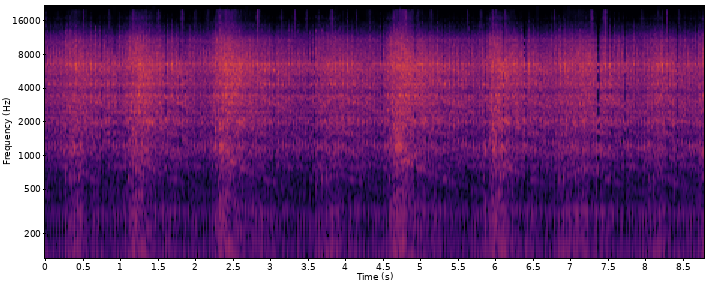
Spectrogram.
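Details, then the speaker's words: BSA A65 twin just after a full top-end rebuild with new piston rings: busy, clattery twin revving up and easing off every couple of seconds, clean and even, no exhaust smoke; normal running. "Pretty sure we would have seen quite significant clouds of smoke by now, so I'll keep it running."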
